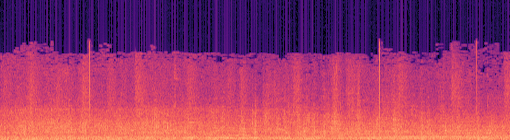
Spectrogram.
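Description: Racing jet skis (sit-down runabout personal watercraft) running at speed round the course, a steady engine drone mixed with the rush of water spray.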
